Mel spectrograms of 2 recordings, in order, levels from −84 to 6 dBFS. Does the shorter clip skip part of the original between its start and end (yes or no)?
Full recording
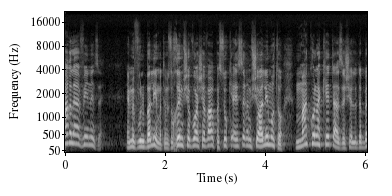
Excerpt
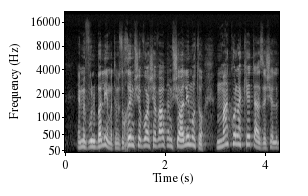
yes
